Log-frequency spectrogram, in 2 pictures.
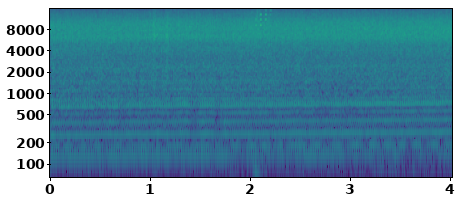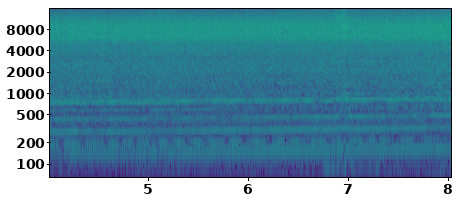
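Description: A car engine hums steadily and slowly rises in pitch as it speeds up.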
